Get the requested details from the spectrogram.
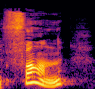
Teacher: the lower lip touches the upper teeth to produce a labod dental sound. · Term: labiodental sound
